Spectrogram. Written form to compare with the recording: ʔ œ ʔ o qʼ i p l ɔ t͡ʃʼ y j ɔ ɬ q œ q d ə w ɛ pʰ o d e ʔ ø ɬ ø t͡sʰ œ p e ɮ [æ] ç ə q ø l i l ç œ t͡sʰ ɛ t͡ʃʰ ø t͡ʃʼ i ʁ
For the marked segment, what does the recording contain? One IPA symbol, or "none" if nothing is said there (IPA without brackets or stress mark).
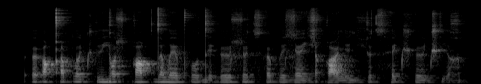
ɛ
